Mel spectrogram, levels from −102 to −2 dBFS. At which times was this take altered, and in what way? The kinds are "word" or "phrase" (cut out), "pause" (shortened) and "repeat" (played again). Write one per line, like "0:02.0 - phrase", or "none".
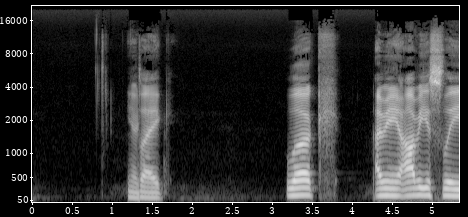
0:00.9 - pause
0:01.3 - word

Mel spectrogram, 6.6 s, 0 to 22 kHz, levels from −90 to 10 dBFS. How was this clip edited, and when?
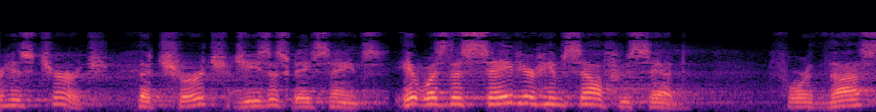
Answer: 0:01.0 - word
0:01.7 - word
0:02.2 - phrase
0:02.9 - pause

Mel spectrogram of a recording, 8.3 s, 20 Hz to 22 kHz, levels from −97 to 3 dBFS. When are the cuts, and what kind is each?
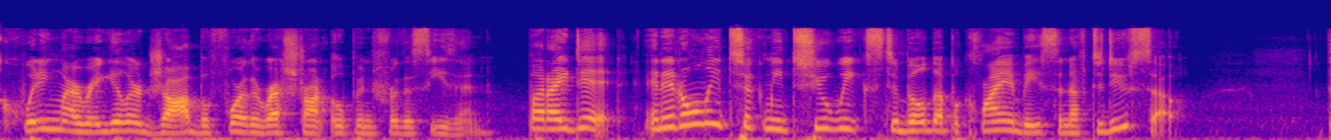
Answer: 0:03.2 - pause
0:03.9 - pause

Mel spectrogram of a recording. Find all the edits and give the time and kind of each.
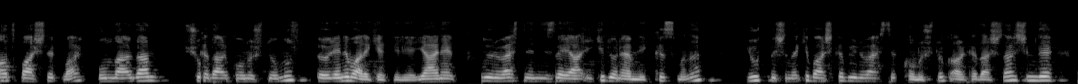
0:00.9 - pause
0:02.0 - word
0:03.1 - pause
0:04.8 - word
0:05.6 - phrase
0:09.0 - word

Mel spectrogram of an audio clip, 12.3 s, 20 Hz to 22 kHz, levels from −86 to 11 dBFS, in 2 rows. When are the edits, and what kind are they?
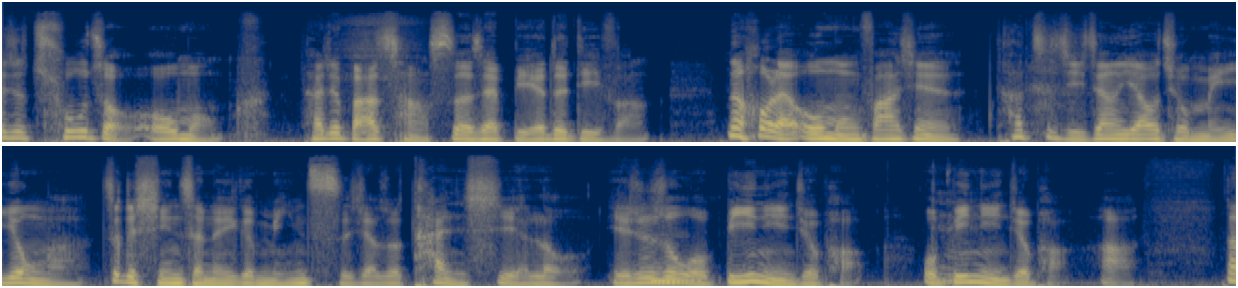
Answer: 0:03.3 - pause
0:04.9 - pause

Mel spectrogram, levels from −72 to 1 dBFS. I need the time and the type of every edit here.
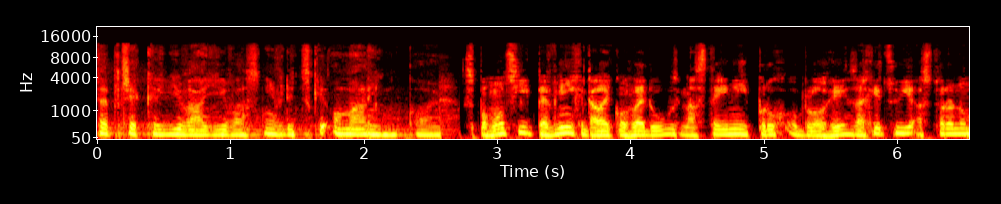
0:04.3 - word

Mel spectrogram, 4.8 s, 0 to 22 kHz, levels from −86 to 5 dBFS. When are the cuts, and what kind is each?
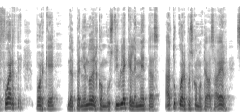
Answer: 0:03.2 - pause

